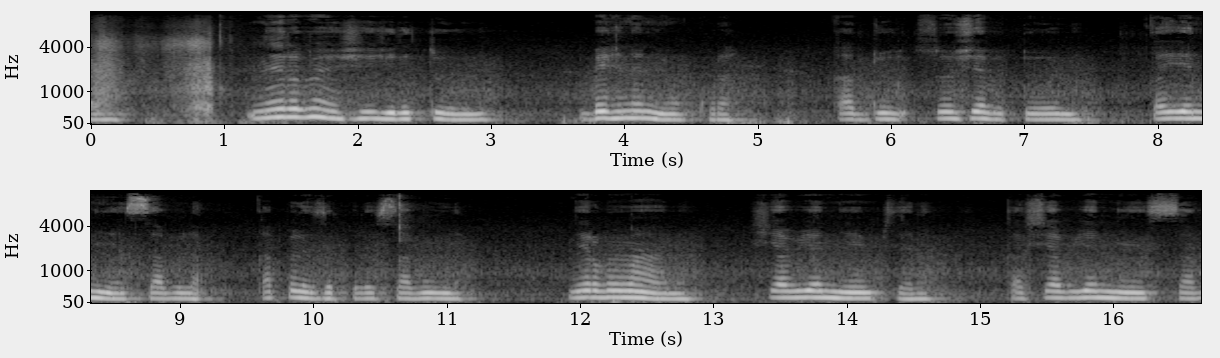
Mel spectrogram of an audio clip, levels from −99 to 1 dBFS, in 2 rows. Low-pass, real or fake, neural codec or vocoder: 10.8 kHz; real; none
